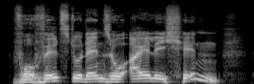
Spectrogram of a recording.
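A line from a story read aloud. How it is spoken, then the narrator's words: Mocking. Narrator (German): höhnte der Wirt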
